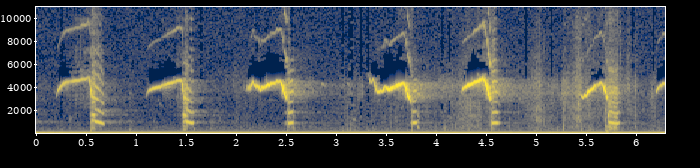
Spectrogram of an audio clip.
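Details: Golden eagle calling from a nest camera in Soomaa National Park, Estonia, on a morning in early April 2024 as the male returns. Series of sharp, high, upslurred yelps, each ending in an abrupt falling note, given at uneven spacing over quiet surroundings.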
